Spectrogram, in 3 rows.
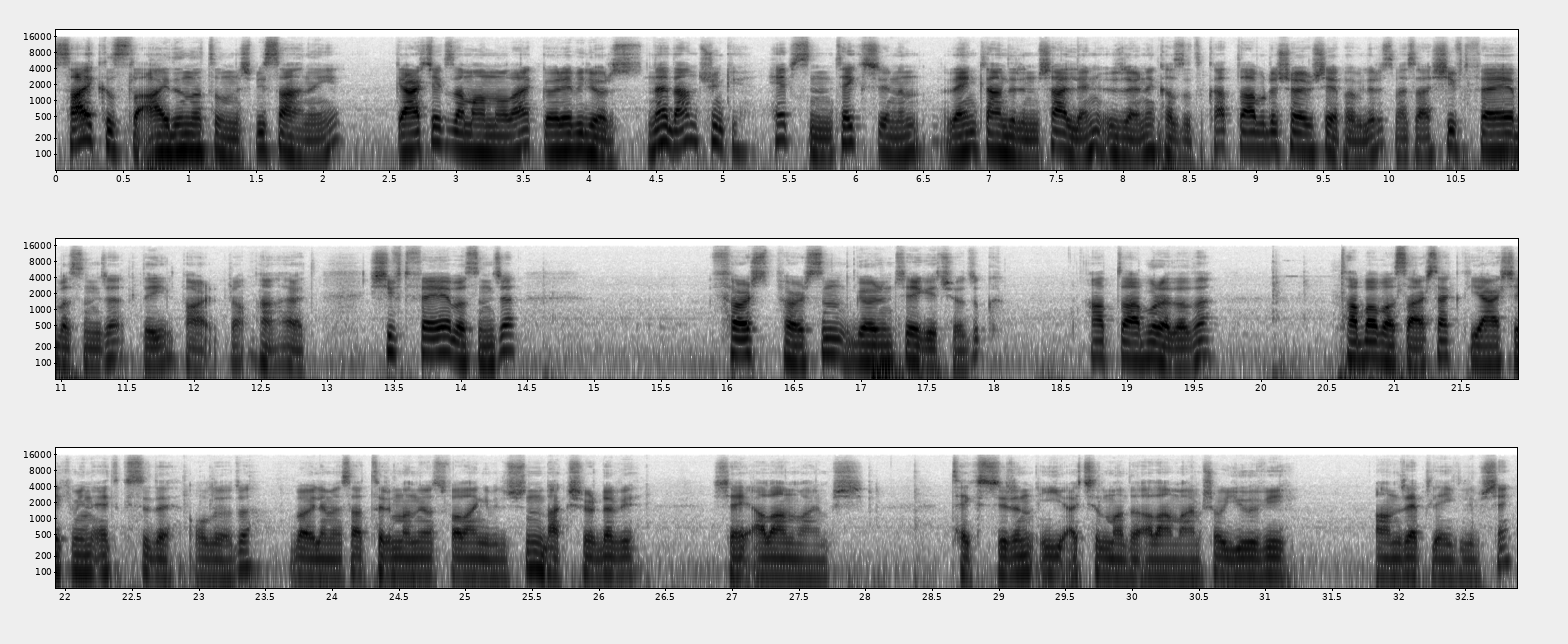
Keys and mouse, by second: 0.8 middle click, 1.0 middle click, 1.1 middle click, 10.5 shift+f.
